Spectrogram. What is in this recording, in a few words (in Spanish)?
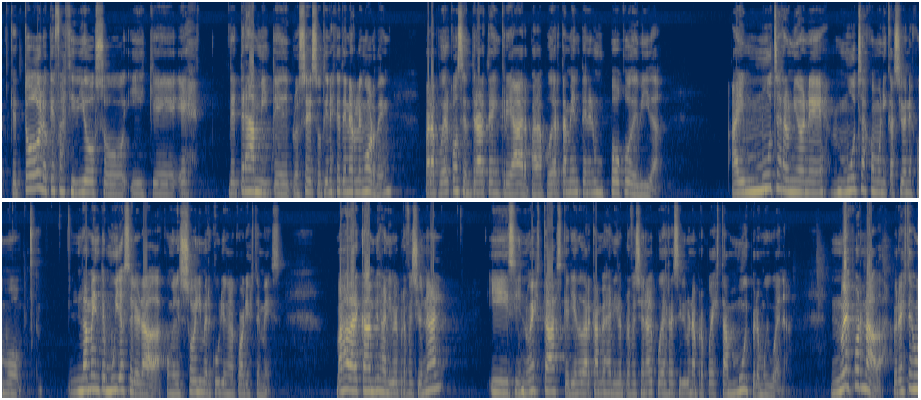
sagitario masc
